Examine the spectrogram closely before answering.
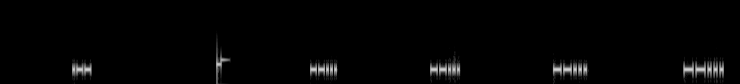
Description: Morse code, heard as a keyed tone, about 53 wpm, spaced as for 9 wpm, 700 Hz. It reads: W 7777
